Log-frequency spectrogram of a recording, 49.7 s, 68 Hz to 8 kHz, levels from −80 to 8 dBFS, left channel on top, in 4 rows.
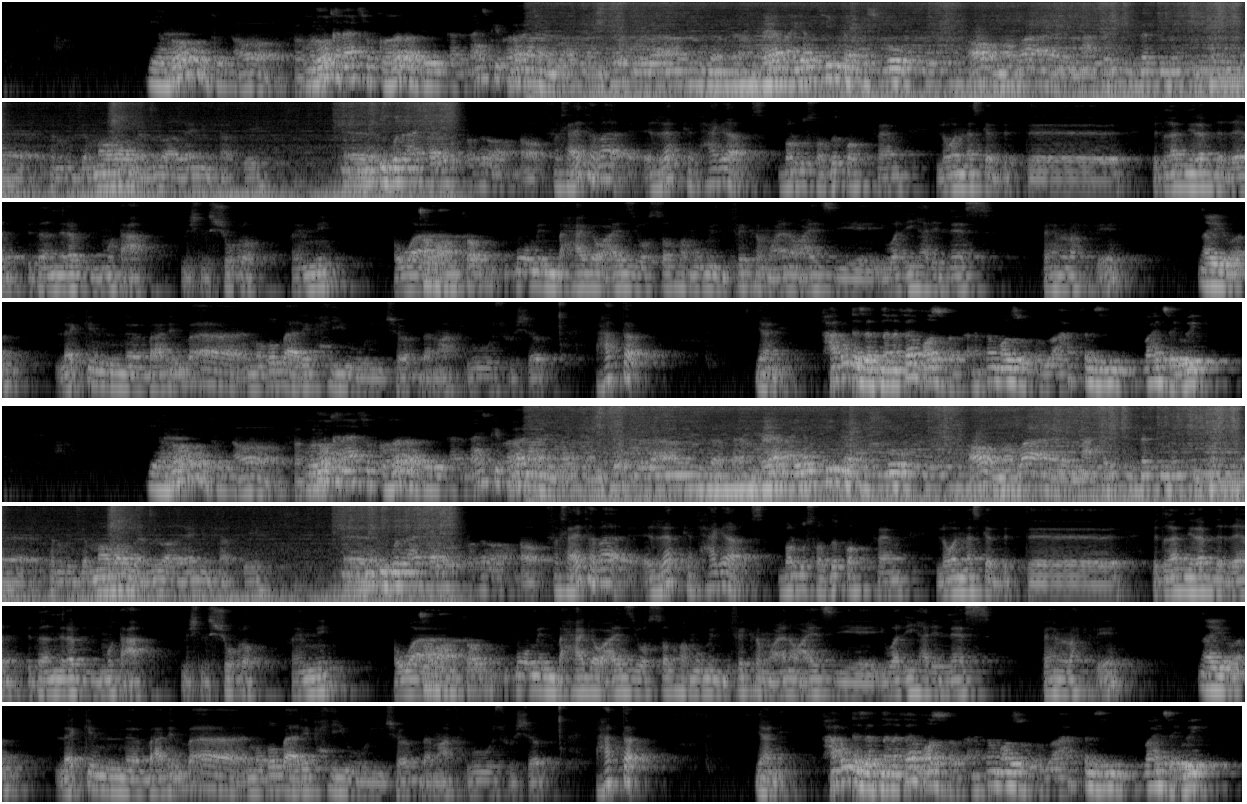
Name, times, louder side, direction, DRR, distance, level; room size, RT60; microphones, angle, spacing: voice 1, 1.4-2.4 3.0-5.7 7.5-9.1 15.8-17.6 29.1-29.8 36.8-37.4 45.5-49.3, left 1 dB, 20° left, -1 dB, 0.6 m, -30 dB
voice 2, 2.3-3.2 4.7-7.8 9.6-15.1 15.8-16.2 17.6-21.4 21.8-23.6 23.9-26.3 26.6-27.4 27.7-28.2 28.8-34.7 35.3-36.1 37.8-42.7 43.2-43.7 44.8-45.2 45.5-45.8, right 1 dB, 15° right, 4 dB, 0.3 m, -35 dB
sound 1, 5.2-17.0, right 1 dB, 65° right, 1.0 m, -33 dB
2.9 x 2.8 x 2.6 m, 0.75 s
head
